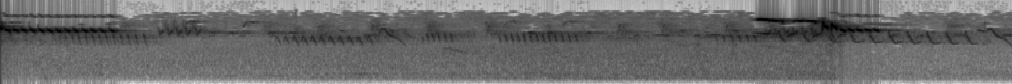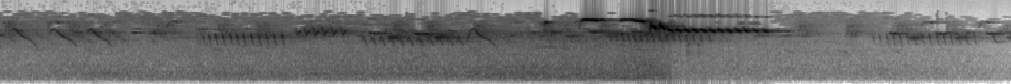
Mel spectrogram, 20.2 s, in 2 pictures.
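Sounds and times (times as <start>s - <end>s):
Eurasian blue tit calling: 0.0s - 1.4s, 7.2s - 9.1s, 15.5s - 17.9s
soft hiss: 0.0s - 20.0s.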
